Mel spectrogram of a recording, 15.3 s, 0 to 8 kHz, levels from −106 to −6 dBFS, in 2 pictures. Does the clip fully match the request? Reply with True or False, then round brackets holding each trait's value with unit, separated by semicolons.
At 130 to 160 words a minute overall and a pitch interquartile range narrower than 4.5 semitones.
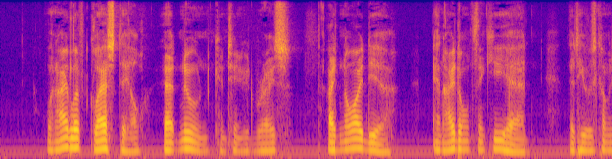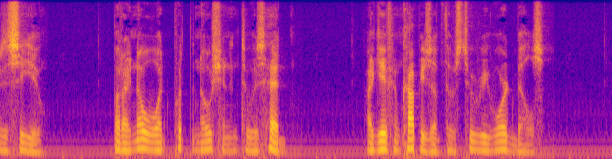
False (170 wpm; 3.6 semitones)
